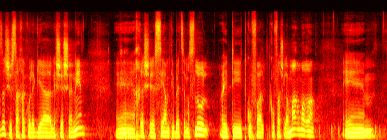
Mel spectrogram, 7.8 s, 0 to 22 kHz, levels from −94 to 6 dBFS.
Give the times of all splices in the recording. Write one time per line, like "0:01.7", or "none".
0:05.2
